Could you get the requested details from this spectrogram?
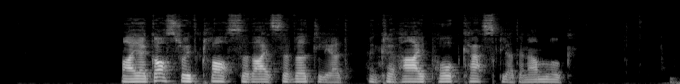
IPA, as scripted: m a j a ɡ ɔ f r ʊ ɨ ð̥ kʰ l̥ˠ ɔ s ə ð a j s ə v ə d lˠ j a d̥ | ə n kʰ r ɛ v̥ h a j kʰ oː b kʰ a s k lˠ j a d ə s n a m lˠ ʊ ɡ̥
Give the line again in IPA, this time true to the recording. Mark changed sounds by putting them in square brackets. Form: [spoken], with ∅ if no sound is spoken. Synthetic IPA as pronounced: m a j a ɡ ɔ [s] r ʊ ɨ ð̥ kʰ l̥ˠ ɔ s ə ð a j s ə v ə d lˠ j a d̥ | ə n kʰ r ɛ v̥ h a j [pʰ] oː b kʰ a s k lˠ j a d ə [∅] n a m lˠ ʊ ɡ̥

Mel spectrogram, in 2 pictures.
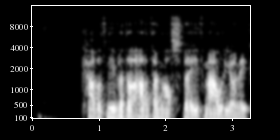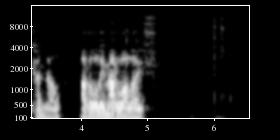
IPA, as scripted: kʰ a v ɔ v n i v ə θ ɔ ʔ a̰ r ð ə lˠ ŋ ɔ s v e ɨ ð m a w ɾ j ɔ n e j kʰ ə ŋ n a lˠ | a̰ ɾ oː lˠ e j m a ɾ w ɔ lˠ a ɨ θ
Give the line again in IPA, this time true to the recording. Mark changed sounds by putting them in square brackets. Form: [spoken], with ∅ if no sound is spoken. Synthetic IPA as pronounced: kʰ a v ɔ [ð] n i v ə [ð] ɔ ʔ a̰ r ð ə [∅] ŋ ɔ s v e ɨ ð m a w ɾ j ɔ n e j kʰ ə [∅] n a lˠ | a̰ ɾ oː lˠ e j m a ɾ w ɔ lˠ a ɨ θ

